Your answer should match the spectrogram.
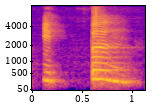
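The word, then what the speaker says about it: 一分: Hoặc là 1 phút chúng ta sẽ đọc là ip bun, ip bun.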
